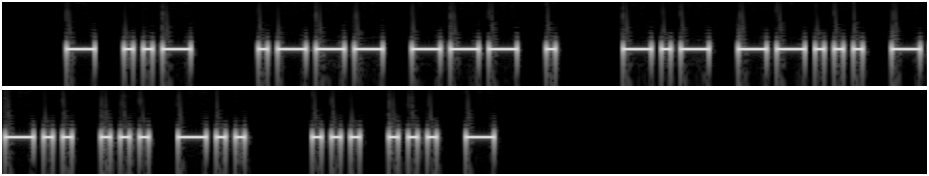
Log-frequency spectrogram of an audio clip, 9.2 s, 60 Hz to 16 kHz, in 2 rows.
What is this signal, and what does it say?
Morse code, heard as a keyed tone, about 25 wpm, 700 Hz. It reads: TU JOE K7ZSD SST
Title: K1USN SST QSO Practice - 25wpm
